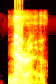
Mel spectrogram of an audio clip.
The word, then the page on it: narrow: British English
